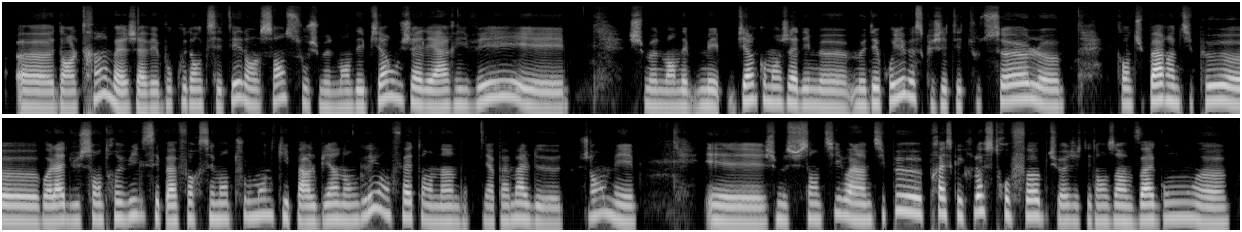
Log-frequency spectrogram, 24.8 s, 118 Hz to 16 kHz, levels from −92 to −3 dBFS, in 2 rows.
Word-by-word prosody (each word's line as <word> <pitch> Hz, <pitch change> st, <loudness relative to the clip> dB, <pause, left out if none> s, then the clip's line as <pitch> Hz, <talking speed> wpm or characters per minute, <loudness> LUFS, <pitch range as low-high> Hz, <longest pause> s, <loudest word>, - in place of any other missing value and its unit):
heu, 160 Hz, -1 st, +2 dB
dans 155 Hz, -1 st, +1 dB
le 160 Hz, -, -2 dB
train, 255 Hz, -, -2 dB
bah, 160 Hz, -7 st, +3 dB
j'avais 155 Hz, -1 st, -1 dB
beaucoup 175 Hz, +4 st, -7 dB
d'anxiété 175 Hz, +5 st, -2 dB
dans 190 Hz, -5 st, 0 dB
le -, -, -5 dB
sens 215 Hz, +5 st, -3 dB
où -, -, -4 dB
je 165 Hz, -1 st, -7 dB
me 160 Hz, -, -3 dB
demandais 160 Hz, +2 st, -2 dB
bien 225 Hz, +8 st, 0 dB
où 240 Hz, -2 st, -2 dB
j'allais 180 Hz, -5 st, +2 dB
arriver. 175 Hz, -1 st, +1 dB
Et 155 Hz, -, -6 dB, 0.6 s
je -, -, -6 dB
me 170 Hz, 0 st, 0 dB
demandais, 160 Hz, 0 st, 0 dB
mais 170 Hz, -1 st, 0 dB
bien 210 Hz, +7 st, +2 dB
comment 200 Hz, -2 st, -1 dB
j'allais 185 Hz, -2 st, +2 dB
me 165 Hz, -2 st, -1 dB
me 170 Hz, 0 st, -2 dB
débrouiller. 210 Hz, +9 st, +2 dB
Parce 245 Hz, -3 st, 0 dB
que 175 Hz, -, -12 dB
j'étais 170 Hz, 0 st, -4 dB
toute 175 Hz, +2 st, -19 dB
seule. 205 Hz, -5 st, +3 dB, 0.6 s
Quand 185 Hz, -1 st, 0 dB
tu 175 Hz, -, -10 dB
pars 215 Hz, +1 st, +7 dB
un 200 Hz, -2 st, +2 dB
petit 185 Hz, 0 st, -10 dB
peu, 205 Hz, -, -2 dB
heu, 180 Hz, -5 st, +5 dB
voilà, 175 Hz, +1 st, +4 dB
du 180 Hz, 0 st, -5 dB
centre-ville, 200 Hz, +4 st, -2 dB
c'est 205 Hz, -2 st, -4 dB
pas 175 Hz, 0 st, +3 dB
forcément 195 Hz, +1 st, -3 dB
tout 215 Hz, -, -11 dB
le -, -, -2 dB
monde 225 Hz, +1 st, -2 dB
qui 200 Hz, -4 st, -4 dB
parle 170 Hz, -1 st, +2 dB
bien 185 Hz, +2 st, 0 dB
anglais 200 Hz, +11 st, -1 dB
en 245 Hz, -4 st, -2 dB
fait 205 Hz, -2 st, -1 dB
en 170 Hz, -2 st, -2 dB
Inde, 165 Hz, -2 st, -3 dB
il -, -, -10 dB
y -, -, -1 dB
a -, -, -3 dB
pas 175 Hz, +1 st, -4 dB
mal 185 Hz, -1 st, +1 dB
de 160 Hz, -2 st, -4 dB, 0.2 s
gens, 220 Hz, +3 st, -5 dB
mais 180 Hz, -7 st, -1 dB, 0.7 s
et 165 Hz, -2 st, +2 dB
je 185 Hz, +3 st, -8 dB
me -, -, -1 dB
suis -, -, -4 dB
sentie 195 Hz, +5 st, -3 dB
voilà 200 Hz, -4 st, +4 dB
un 185 Hz, -, 0 dB
petit 225 Hz, +4 st, -9 dB
peu 260 Hz, -1 st, +3 dB
presque 235 Hz, -2 st, +1 dB
claustrophobe, 220 Hz, -3 st, +1 dB
tu 190 Hz, -, -9 dB
vois? 175 Hz, 0 st, 0 dB
J'étais 175 Hz, 0 st, -8 dB
dans 175 Hz, 0 st, -2 dB
un 170 Hz, -1 st, +3 dB
wagon, 185 Hz, +2 st, +1 dB
heu, 160 Hz, -1 st, +1 dB
180 Hz, 205 wpm, -26 LUFS, 170-210 Hz, 0.7 s, pars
